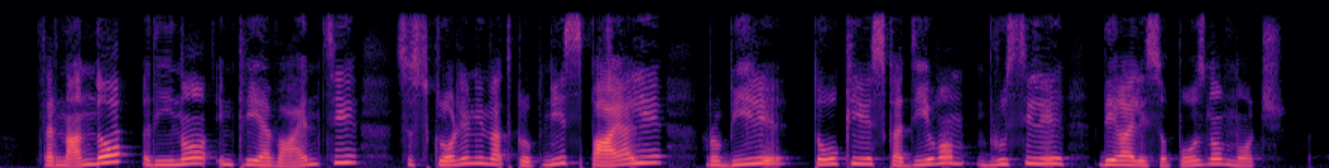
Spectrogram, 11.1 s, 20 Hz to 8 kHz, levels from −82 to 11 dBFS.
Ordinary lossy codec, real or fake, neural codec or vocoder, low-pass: none; fake; codec, 16 kHz in and 24 kHz out, 1 kbps, XY-Tokenizer; 7.2 kHz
